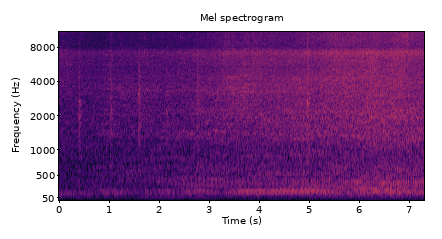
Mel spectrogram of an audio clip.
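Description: Motor-vehicle engine running on the street, a low steady hum that grows louder over the second half, with a few faint clicks.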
